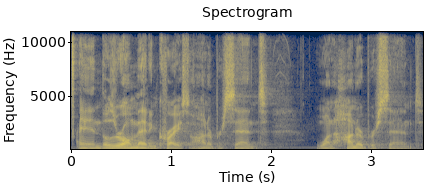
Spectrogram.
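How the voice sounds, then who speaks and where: A man speaks at a fairly quick pace in a very deep, low voice with ordinary pitch variation. His voice is somewhat breathy. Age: 30s. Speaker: recovery coach and podcast host. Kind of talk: solo podcast reflection.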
